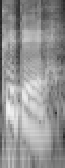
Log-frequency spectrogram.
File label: vox get, kr; Artemia; kingsraid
